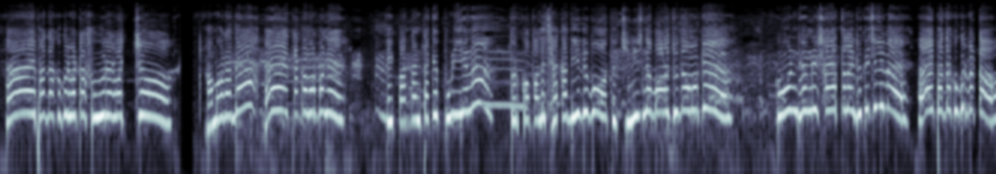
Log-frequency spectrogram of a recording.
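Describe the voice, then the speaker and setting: A woman's voice: extremely high pitch, fairly even intonation, racing, voice pushed up. A woman voicing a brash, twice-married village mother-in-law in a comic cartoon, scolding in a foul-mouthed way. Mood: shrieking abuse. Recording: noisy homemade recording.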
